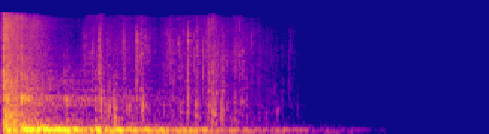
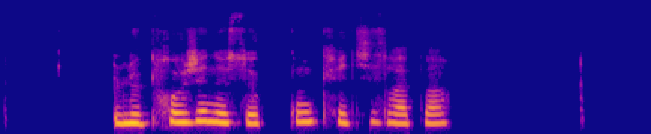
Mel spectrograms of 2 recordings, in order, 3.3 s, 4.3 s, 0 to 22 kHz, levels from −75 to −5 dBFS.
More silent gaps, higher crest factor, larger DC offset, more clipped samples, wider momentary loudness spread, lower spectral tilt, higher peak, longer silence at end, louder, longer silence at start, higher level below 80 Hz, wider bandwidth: second, none vs 1.85-1.89 s; about the same, 18 dB vs 16 dB; neither; neither; first, 19 LU vs 9 LU; about the same, -5 dB/octave vs -5 dB/octave; first, 0 dBFS vs -10 dBFS; first, 1.6 s vs 1.35 s; first, -16 LUFS vs -25 LUFS; second, 0 s vs 0.75 s; first, -26 dBFS vs -82 dBFS; about the same, 15.5 kHz vs 15 kHz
